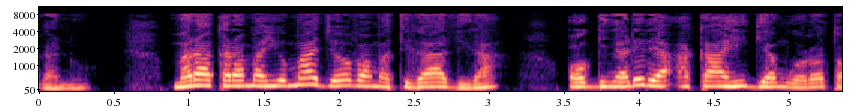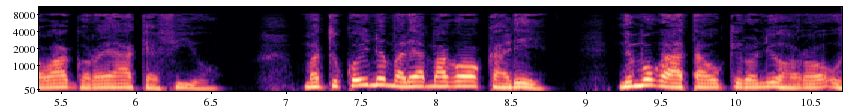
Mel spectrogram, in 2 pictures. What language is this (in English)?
Kikuyu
